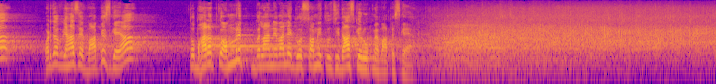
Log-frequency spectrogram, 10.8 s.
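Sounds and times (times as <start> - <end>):
speech: 0.7 - 2.2, 2.8 - 6.4
audience applause: 6.3 - 10.7.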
